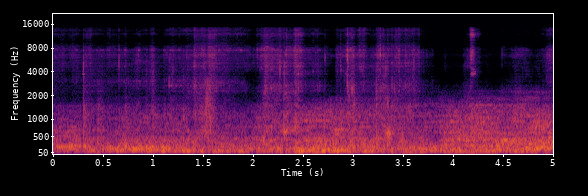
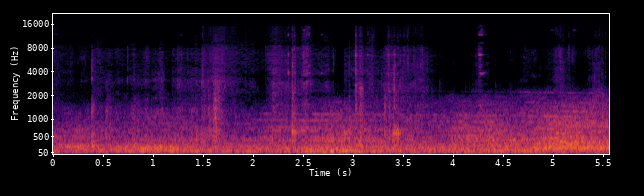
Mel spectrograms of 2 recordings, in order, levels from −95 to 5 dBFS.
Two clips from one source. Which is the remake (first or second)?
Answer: first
